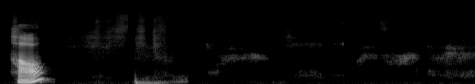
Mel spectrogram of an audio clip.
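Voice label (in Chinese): "好", Chinese; HSK1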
